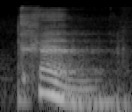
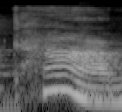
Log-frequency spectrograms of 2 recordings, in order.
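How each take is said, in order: First: The vowel is a weak uh sound. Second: The vowel is a full, strong ah. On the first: "we replace that ah for uh" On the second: "has a strong ah sound in it"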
